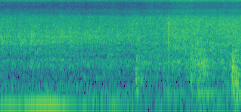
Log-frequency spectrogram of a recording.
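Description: Tomato goes into a pan of onions that are already frying until red, set against a steady, loud sizzle with a few stirring scrapes close by and no talking.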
